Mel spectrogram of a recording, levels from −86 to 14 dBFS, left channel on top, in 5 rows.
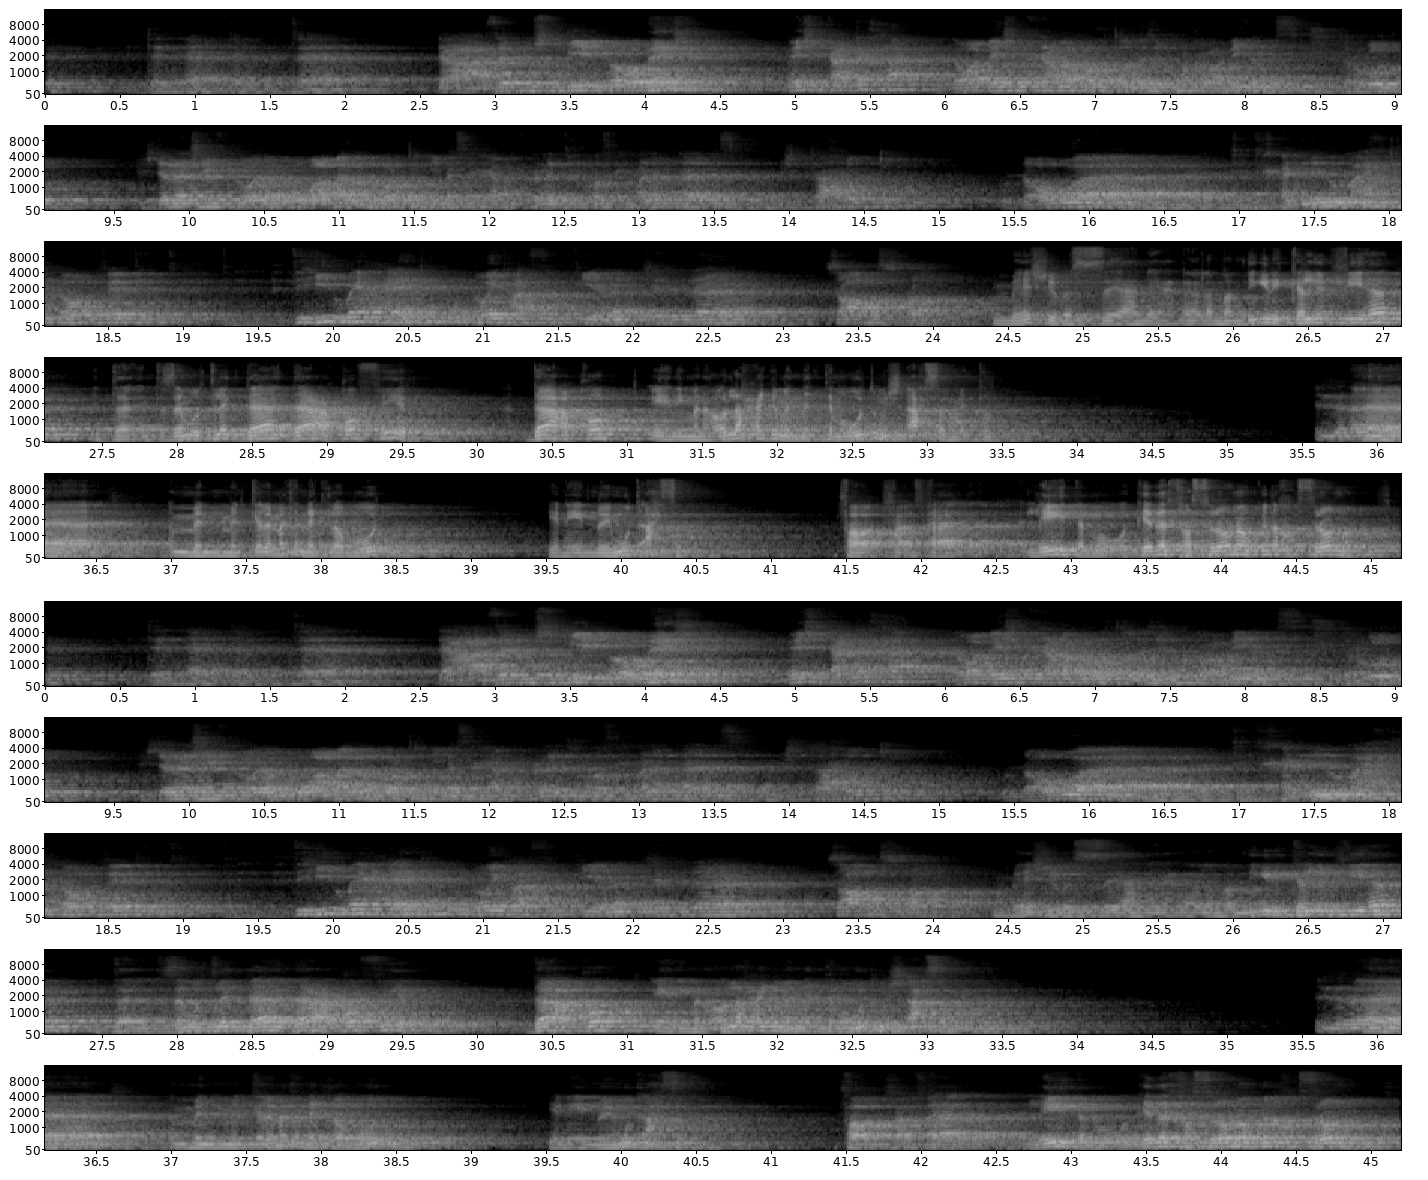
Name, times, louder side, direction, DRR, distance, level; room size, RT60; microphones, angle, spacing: voice 1, 0.7-1.4 1.6-2.0 2.6-4.4 4.9-9.0 9.6-14.7 15.4-18.8 19.7-22.7 23.3-24.0 35.6-36.6 42.0-42.2, left 1 dB, 35° left, -5 dB, 1.4 m, -32 dB
voice 2, 24.4-27.1 27.4-29.6 30.3-33.4 35.8-36.5 37.0-38.4 39.5-40.4 41.5-44.9, left 2 dB, 75° left, 5 dB, 0.5 m, -26 dB
8.3 x 4.1 x 3.7 m, 2.4 s
head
